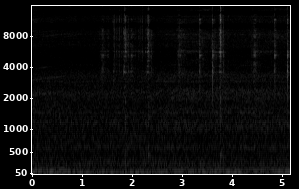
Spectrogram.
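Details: Seagate hard drive powered through a ZILKEE Ultra Recovery Converter to a Mac, mic held close; the Mac never detects the drive: a faint low spin hum with scattered sharp ticks about every half second. Clicking drive, cause not confirmed.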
